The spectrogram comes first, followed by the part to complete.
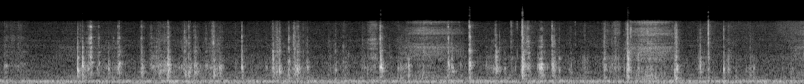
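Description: Handling of a cardboard box as items are packed back into it: scattered knocks, taps and rustles, irregular throughout, over a steady low hum.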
